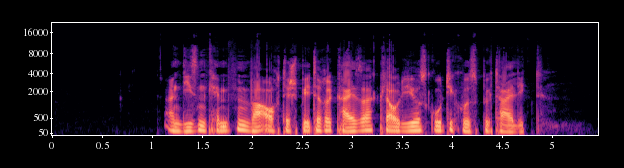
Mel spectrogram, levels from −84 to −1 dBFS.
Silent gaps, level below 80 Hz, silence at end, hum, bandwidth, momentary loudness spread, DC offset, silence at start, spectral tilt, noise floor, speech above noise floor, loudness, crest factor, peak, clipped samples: none; -44 dBFS; 0.55 s; none; 10.5 kHz; 6 LU; under 0.1%; 1.15 s; -7 dB/octave; -73 dBFS; 57 dB; -17 LUFS; 16 dB; 0 dBFS; under 0.1%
